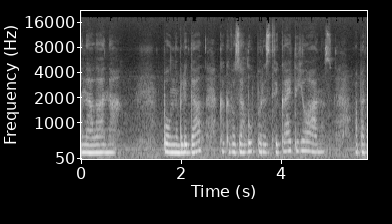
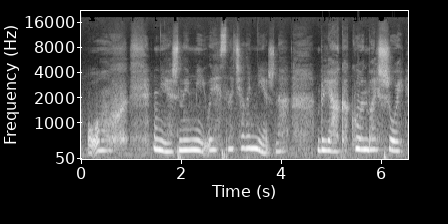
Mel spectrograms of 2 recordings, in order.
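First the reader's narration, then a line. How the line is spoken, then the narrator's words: Moaning. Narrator (Russian): стонала Кара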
